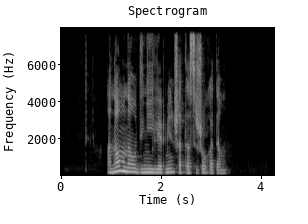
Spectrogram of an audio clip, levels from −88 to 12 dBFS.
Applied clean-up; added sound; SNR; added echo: none; none; none; none.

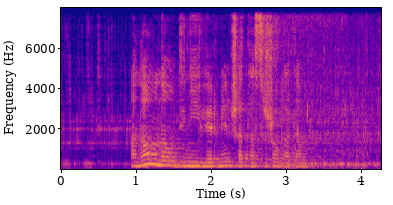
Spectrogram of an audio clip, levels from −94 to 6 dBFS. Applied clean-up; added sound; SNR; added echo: none; Toilet flush; 16 dB; reverberation time 2.4 s.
